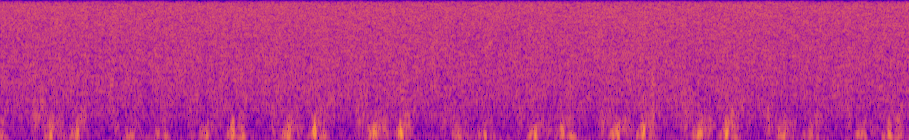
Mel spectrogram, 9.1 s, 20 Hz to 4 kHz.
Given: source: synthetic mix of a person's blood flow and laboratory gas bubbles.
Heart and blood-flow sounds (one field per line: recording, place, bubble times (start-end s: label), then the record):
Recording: Doppler ultrasound of blood flow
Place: precordium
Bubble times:
no bubbles
From the record:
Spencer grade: 0 (complete lack of bubble signals)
